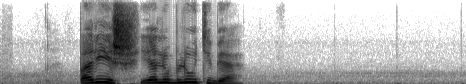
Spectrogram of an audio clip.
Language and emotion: Russian, positive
